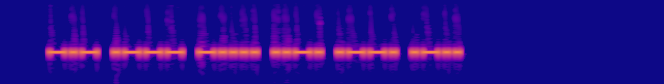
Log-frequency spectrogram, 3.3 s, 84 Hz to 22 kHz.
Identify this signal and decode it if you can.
Morse code, heard as a keyed tone, about 44 wpm, 700 Hz. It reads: KJ6FPL
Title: USA Call Signs - 6 Characters - 6x Character Spacing - 45wpm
